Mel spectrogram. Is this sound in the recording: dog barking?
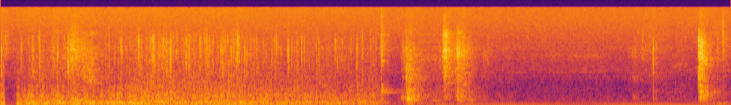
no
